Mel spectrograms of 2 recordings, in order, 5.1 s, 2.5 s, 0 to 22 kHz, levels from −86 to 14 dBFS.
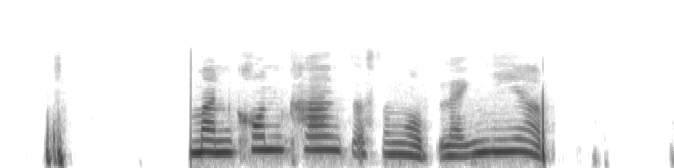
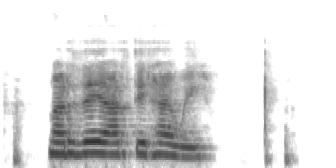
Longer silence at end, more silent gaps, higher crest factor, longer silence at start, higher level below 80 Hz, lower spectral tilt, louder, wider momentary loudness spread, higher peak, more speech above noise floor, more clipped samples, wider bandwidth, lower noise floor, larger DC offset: first, 0.95 s vs 0.35 s; neither; about the same, 18 dB vs 16 dB; first, 0.35 s vs 0.1 s; first, -56 dBFS vs -68 dBFS; first, -9.5 dB/octave vs -5 dB/octave; second, -21 LUFS vs -16 LUFS; second, 10 LU vs 13 LU; about the same, -4 dBFS vs -2 dBFS; first, over 71 dB vs 33 dB; neither; second, 5.4 kHz vs 7.6 kHz; first, under -90 dBFS vs -48 dBFS; neither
